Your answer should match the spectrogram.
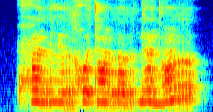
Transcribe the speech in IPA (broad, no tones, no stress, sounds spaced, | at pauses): ħ œ̃ r lʲ ɔ r χʷ ɛ t ɔ̃ r ɔ r d œ̃ d ɔ̃ r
